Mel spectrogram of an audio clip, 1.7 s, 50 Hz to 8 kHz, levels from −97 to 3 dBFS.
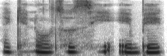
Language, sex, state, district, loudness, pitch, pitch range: English, female, Arunachal Pradesh, Longding, -16 LUFS, 200 Hz, 190-220 Hz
